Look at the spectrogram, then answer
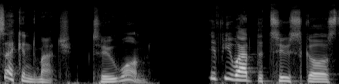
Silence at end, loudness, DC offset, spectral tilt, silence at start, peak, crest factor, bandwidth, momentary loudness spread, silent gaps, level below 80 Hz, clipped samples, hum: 0 s; -23 LUFS; under 0.1%; -5.5 dB/octave; 0 s; -4 dBFS; 20 dB; 17.5 kHz; 14 LU; 1.59-2.08 s; -48 dBFS; under 0.1%; none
